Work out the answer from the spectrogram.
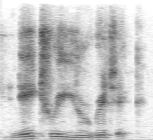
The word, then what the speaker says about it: natriuretic: lot of people call it the antialdosterone it's pronounced atrial Nat natriuretic peptide natri means sodium the old Latin name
